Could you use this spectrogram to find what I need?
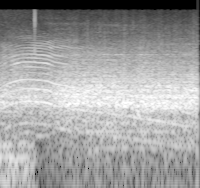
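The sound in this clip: Loud crowd cheering and whooping after the Conservative Party of Canada leadership result is announced. A continuous roar of voices carries shouts and whoops throughout.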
